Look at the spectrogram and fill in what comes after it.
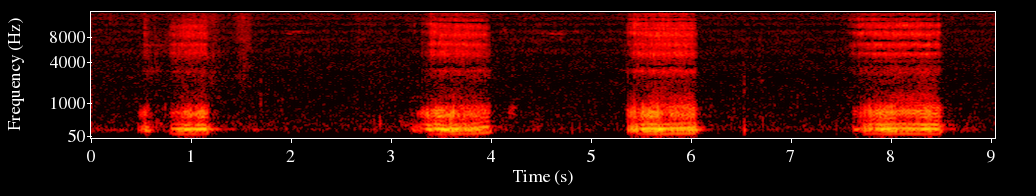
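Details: Sleeping Shih Tzu named Chewy snoring steadily, four harsh nasal snorts roughly every two to two and a half seconds with quiet gaps between, indoors.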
